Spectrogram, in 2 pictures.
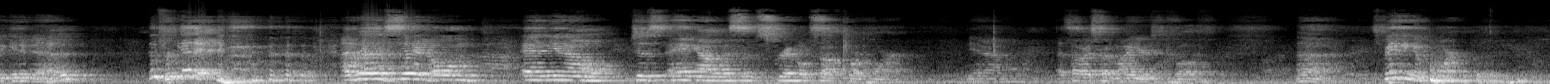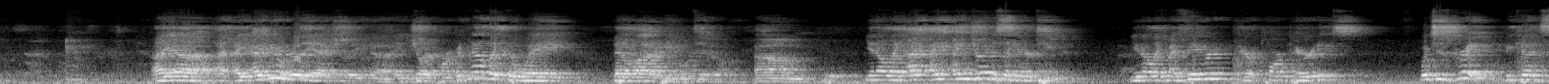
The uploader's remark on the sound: Here's some raw stand up material from 2 years ago that I performed in front of a very small but exceptionally gracious audience at the Bos Meadery at 849 E. Washington Ave here in Madison.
